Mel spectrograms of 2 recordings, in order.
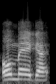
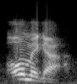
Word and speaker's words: Omega: Gotta say it like the British. It's not Omega, it's Omega.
